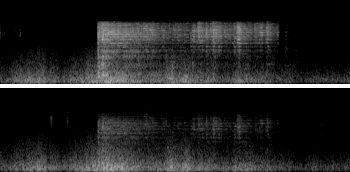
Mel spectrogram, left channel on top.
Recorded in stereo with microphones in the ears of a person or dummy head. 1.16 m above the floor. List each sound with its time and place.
1.0 s breaking glass: 65° left (ahead or behind)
